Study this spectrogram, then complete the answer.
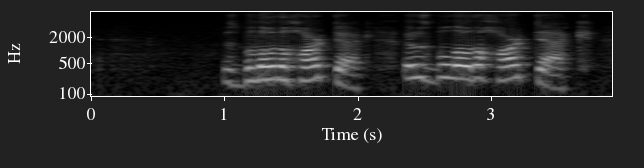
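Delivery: loud, drawn-out taunting mimicry; mocking tattletale. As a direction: parrot the tattler's line back mockingly.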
